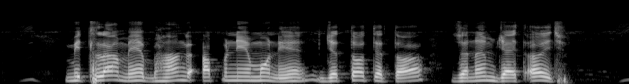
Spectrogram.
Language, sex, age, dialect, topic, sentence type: Maithili, male, 18-24, Southern/Standard, agriculture, statement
